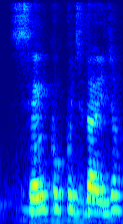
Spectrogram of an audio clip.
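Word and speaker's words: 戦国時代: 전국시대가 도래한다 자 전국시대 일본어 선택하신 분들 전국시대 발음 쿠 센코쿠 지다이 센코쿠 지다이 시작됩니다이 경국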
